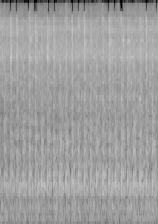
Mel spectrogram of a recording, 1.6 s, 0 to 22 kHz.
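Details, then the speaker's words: 2006 Honda Odyssey, engine running: fast, dense clatter from a loose, badly installed timing belt flapping on both sides, with possible damage to bank 1 and 2 camshafts; fix is a new original timing belt. Timing belt rattle. "de ahí esto viene el ruido Como les dije de este lado y de este lado está bailando está mal puesto"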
